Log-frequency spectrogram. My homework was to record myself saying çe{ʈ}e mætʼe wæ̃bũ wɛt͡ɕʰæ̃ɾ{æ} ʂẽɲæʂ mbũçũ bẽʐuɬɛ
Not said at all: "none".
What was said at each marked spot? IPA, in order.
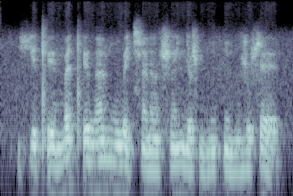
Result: tʼ, æ̃

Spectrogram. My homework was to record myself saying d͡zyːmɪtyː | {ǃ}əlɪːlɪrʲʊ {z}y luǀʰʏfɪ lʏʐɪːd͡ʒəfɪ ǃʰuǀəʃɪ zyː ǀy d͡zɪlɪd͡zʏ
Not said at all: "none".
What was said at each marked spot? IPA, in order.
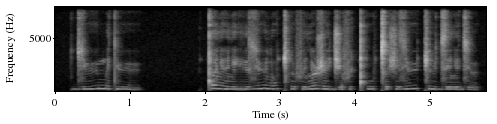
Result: ǃ, z

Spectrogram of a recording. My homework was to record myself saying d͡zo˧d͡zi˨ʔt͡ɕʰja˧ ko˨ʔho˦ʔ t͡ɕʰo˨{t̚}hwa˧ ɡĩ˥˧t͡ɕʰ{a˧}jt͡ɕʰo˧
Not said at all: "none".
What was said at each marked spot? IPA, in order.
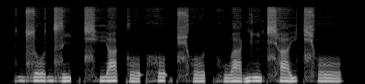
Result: t̚, a˦

